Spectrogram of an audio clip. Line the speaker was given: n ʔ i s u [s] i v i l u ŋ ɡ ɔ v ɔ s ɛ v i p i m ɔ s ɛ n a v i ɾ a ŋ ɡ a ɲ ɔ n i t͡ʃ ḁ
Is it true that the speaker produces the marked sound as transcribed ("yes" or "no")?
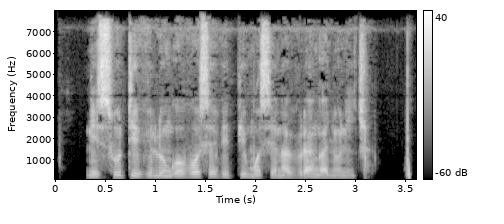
no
